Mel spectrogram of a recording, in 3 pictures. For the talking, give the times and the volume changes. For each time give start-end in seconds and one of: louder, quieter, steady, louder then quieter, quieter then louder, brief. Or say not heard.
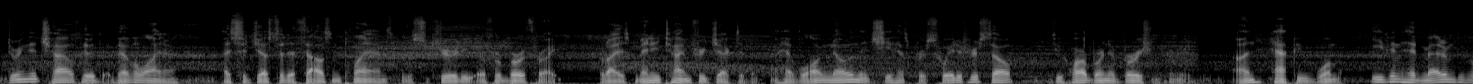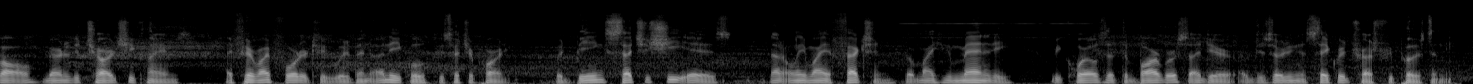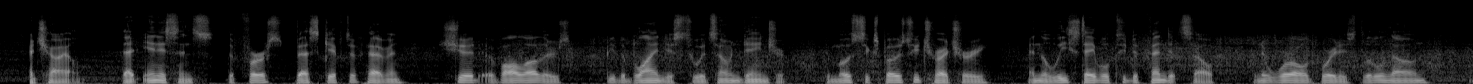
0.1-44.1 steady.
